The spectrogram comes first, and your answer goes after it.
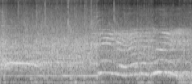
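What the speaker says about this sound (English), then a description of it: "As the Naugatuck crowd cheering loud for their Greyhounds." A loud, steady roar of cheering and applause from the home crowd at a high school boys' basketball league final, Naugatuck against Kennedy, fills the gym while an announcer speaks over the public address system.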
